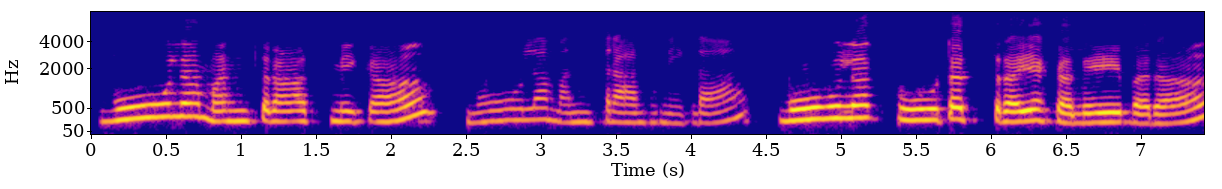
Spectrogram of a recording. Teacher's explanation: దీంట్లో ఎక్కడ కూడా ఆ మహా ప్రాణాలు ఏమీ లేవు అన్ని అల్ప ప్రాణాలు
